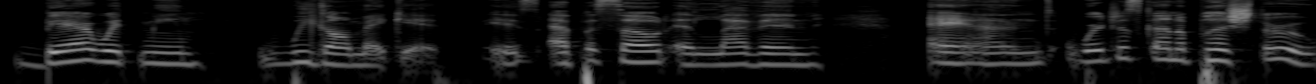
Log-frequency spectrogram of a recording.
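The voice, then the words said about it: Damaged, rough-sounding voice. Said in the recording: “clearly you can tell my voice sounds ridiculous right now ... My voice has been fucked up since Croatia ... I cannot get my voice right”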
